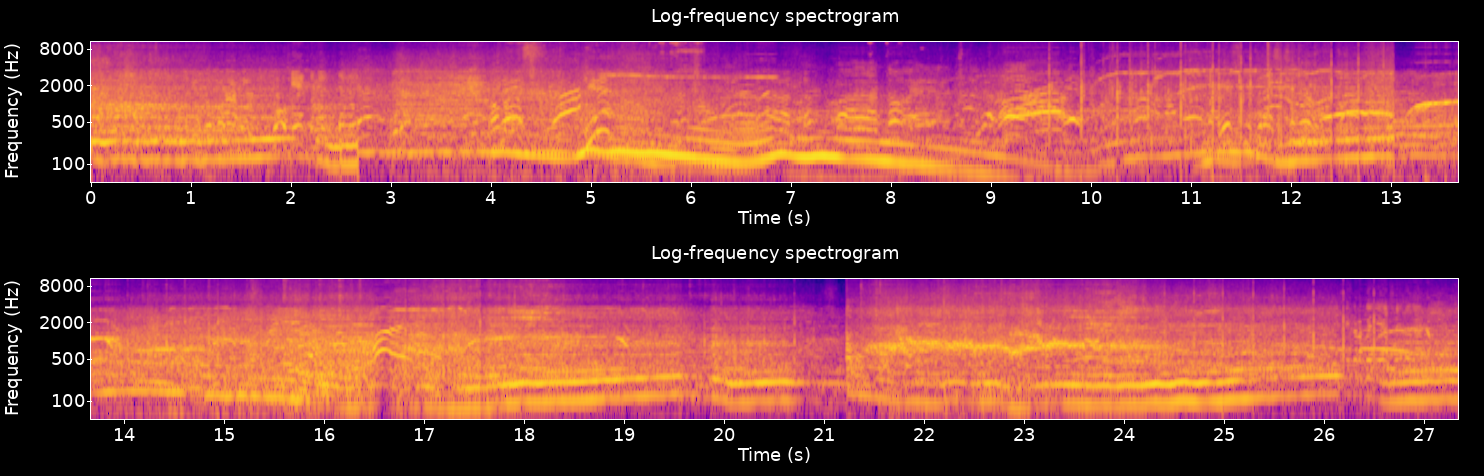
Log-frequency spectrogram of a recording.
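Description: A rally car engine revs hard and shifts gears as it speeds through bends.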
